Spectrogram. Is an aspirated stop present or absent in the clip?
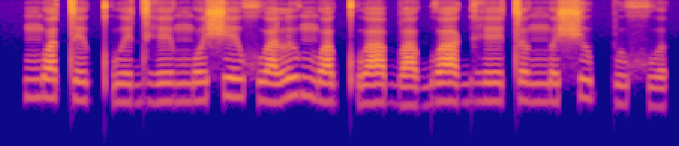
absent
